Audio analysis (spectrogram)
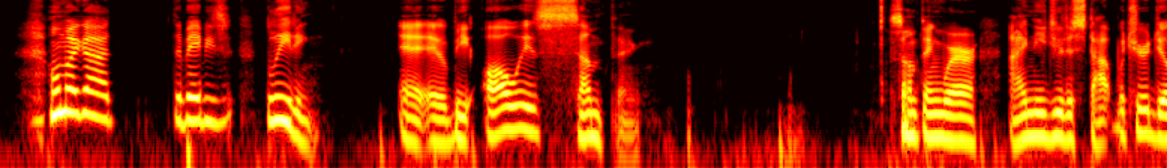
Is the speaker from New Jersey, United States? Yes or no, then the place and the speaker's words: yes; New Jersey, United States; I grew up in Jersey, so it was just home ownership was just never really on the table.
